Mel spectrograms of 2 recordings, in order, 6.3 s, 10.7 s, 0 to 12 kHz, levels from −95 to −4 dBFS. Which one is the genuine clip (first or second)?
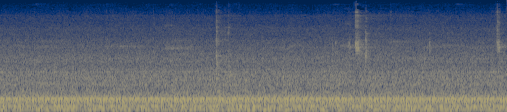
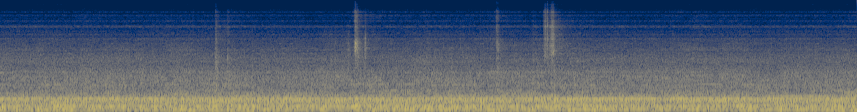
first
